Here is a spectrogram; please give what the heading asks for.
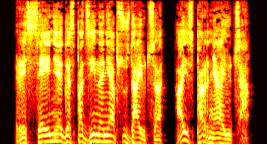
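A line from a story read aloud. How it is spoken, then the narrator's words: Stern pronouncement. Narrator (Russian): строго изрек он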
